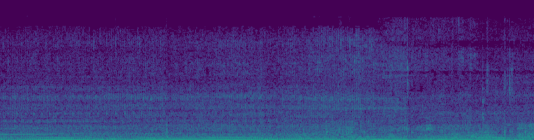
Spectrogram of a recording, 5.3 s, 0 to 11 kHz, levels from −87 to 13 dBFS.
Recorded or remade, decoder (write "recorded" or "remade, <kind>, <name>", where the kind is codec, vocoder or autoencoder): recorded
